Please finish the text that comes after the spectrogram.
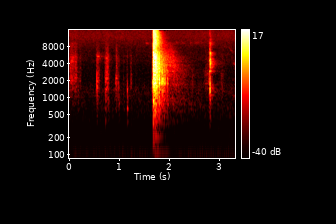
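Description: A real-life bow that shoots CDs, modeled on the Far Cry 6 weapon, fires with one sharp snapping crack, followed by a smaller click moments later amid faint handling noises.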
